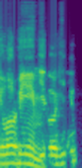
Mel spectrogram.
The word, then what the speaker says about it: Elohim: Elohim. Elohim. It's like an eh.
